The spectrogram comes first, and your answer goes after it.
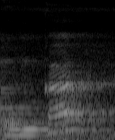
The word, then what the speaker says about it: ओम: यहाँ से हमें करना है त्रिवार ओमकार। गहरी सांस लेंगे और ओम का उच्चारण करेंगे, अ, उ और म।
